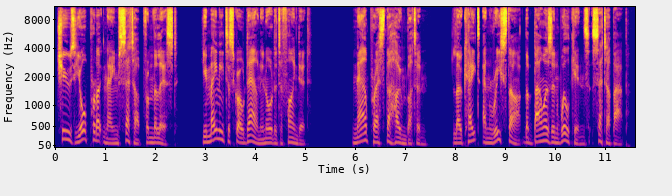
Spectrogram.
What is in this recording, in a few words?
e learning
